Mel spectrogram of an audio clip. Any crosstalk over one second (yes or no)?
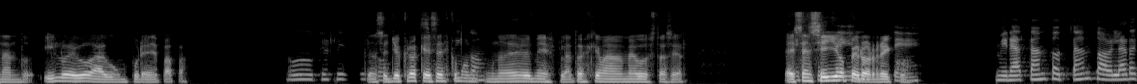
yes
